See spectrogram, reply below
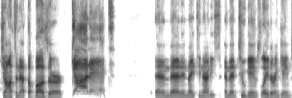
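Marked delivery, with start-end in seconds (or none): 0.0-2.3 building to a high-pitched call; mock buzzer-beater scream, leaping up at the end; imitated announcer's scream. Recalling the announcer's buzzer-beater call, imitated scream. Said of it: "when he screamed out".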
